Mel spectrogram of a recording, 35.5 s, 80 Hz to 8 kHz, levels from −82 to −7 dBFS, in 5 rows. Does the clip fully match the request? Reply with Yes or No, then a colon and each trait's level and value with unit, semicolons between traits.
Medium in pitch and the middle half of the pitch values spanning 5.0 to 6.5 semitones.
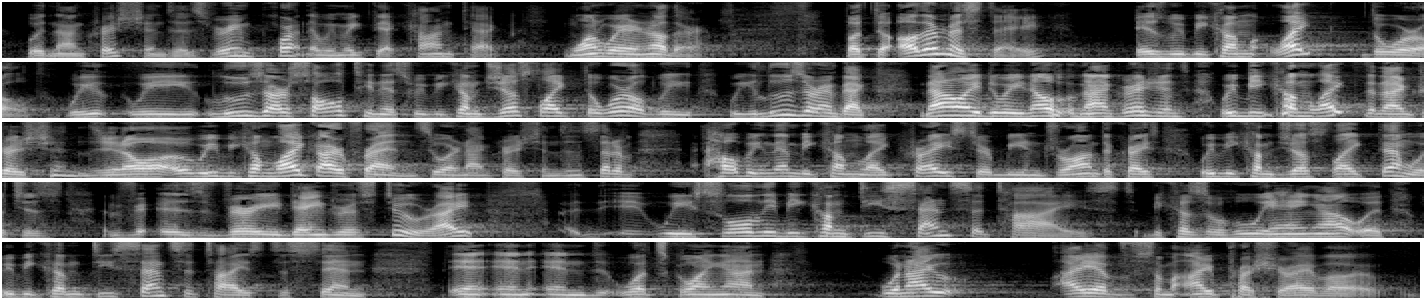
Yes: medium, 150 Hz; average, 5.3 semitones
